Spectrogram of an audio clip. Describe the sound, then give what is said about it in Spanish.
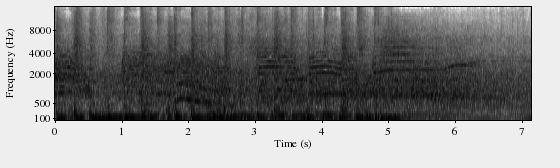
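A concert audience applauds at the close of the show in a dense, steady wash of clapping, with scattered whistles and cheers over a low sustained hum, easing off slightly toward the end. “el público les aplaude.”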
